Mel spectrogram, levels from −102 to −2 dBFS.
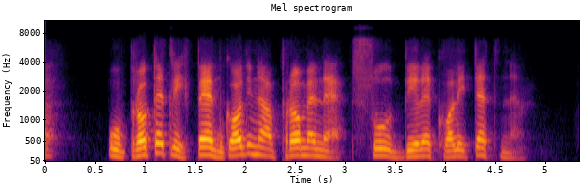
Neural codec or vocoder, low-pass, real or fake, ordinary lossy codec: codec, 16 kHz, about 1 kbps, DyCAST, with the encoder's durations; 7.2 kHz; fake; Opus, 24 kbps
